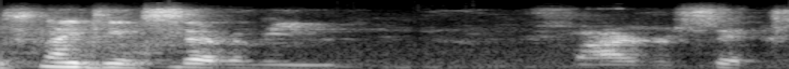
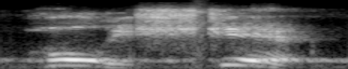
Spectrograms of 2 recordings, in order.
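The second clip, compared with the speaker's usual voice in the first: higher stunned curse; awed; 9 semitones higher, 4 dB louder, slower than usual. Retold or imitated. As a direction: let the disbelief lift it up. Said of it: "I go".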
